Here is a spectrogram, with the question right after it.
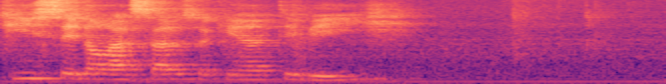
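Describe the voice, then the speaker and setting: A man's raised, projected voice at a very slow pace, lively in intonation, with audible room echo and noticeable background noise. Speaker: legal consultant, conference speaker. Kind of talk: conference talk. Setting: auditorium with audience. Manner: halting, many fillers and repetitions.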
